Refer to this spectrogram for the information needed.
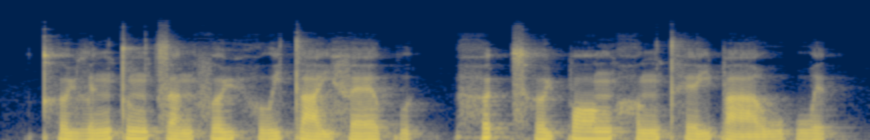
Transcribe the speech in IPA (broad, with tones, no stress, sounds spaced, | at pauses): kʰ ɵ˨ ɥ l ɪ˨˥ ŋ t̪ ʊ˧ ŋ t͡s ɐ˨ n f ɵ˨˧ ɥ h uː˨˥ j t̪ aː˨ j f ɛː˨˧ kʷ ɪ˨˥ k̚ | h ɵ˥ t̚ t͡sʰ ɵ˨˧ ɥ p ɔː˧ ŋ h ʊ˨ ŋ t̪ʰ e˨˥ j p aː˨˧ w | w ɪ˨˥ k̚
